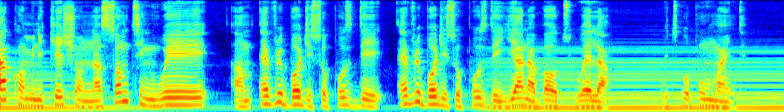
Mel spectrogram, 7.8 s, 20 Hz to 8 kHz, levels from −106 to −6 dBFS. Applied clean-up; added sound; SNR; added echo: none; Bowed string instrument; 10 dB; none.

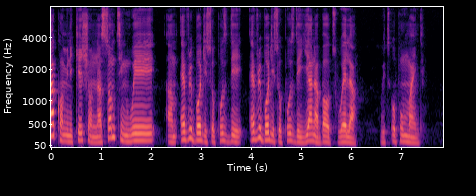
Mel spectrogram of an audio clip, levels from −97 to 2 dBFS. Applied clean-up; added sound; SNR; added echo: none; none; none; none.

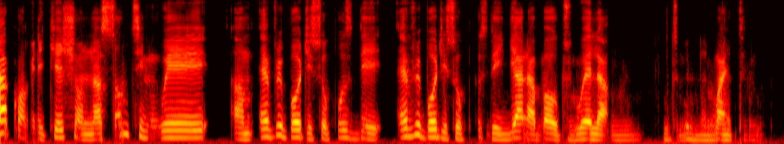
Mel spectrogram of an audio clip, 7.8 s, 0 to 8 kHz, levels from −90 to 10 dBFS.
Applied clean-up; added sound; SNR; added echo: neural diffusion model UNIVERSE++.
